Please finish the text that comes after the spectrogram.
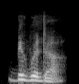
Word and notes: bewilder: Indian

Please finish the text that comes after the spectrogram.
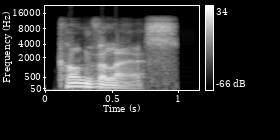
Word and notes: convalesce: British English

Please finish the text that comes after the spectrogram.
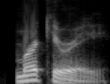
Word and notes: mercury: American English

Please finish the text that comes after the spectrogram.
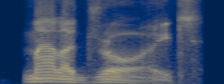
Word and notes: maladroit: British English

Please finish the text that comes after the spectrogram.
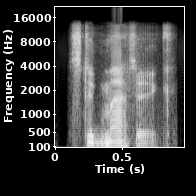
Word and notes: stigmatic: British English

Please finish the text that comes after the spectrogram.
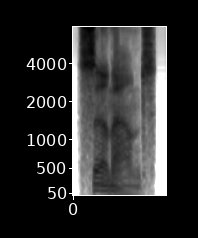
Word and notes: surmount: British English

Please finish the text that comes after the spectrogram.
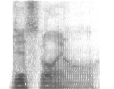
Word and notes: disloyal: British English

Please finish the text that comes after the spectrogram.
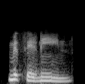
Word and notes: methionine: Indian

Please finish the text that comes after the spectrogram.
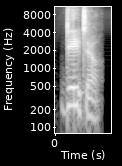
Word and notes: data: Indian

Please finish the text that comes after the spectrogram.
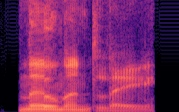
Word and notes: momently: British English

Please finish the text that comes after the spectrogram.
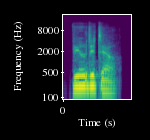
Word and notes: viewdata: Indian

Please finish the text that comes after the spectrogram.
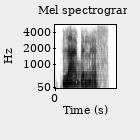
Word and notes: libellous: Indian

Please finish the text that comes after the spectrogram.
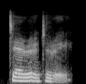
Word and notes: territory: Indian

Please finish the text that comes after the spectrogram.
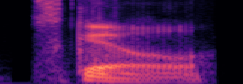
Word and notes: skill: British English

